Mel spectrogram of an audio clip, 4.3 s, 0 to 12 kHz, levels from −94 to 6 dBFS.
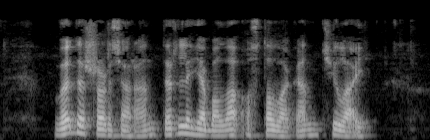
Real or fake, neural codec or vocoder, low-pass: real; none; 7.2 kHz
